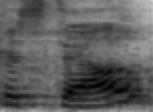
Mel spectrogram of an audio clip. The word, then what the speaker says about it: Krystel: It's Krystel, but it's good.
